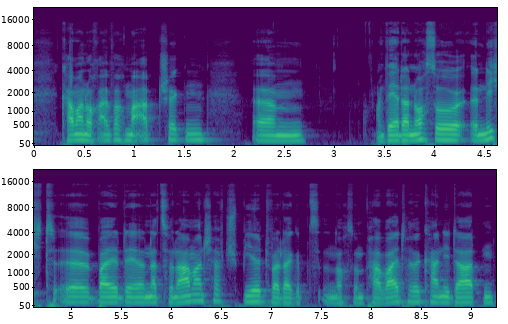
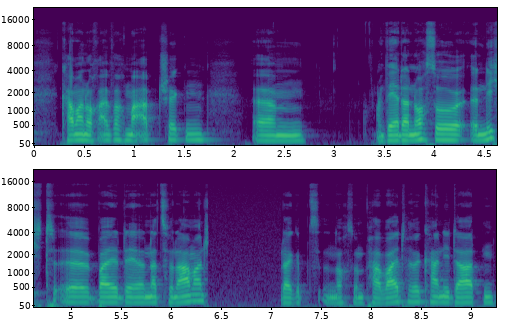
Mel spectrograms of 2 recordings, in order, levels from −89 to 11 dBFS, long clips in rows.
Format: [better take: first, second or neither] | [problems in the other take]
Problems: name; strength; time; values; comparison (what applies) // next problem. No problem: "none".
first | audio cutting out; at 6.5 s for 0.5 s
